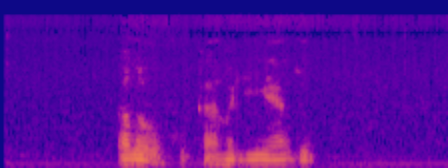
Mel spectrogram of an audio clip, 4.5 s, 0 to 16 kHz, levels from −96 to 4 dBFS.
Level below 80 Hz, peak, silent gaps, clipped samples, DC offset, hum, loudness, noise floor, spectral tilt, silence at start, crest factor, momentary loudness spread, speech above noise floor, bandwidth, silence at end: -64 dBFS; -20 dBFS; none; under 0.1%; under 0.1%; none; -38 LUFS; -63 dBFS; -6.5 dB/octave; 0.05 s; 20 dB; 25 LU; 27 dB; 11.5 kHz; 0.55 s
